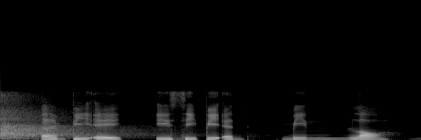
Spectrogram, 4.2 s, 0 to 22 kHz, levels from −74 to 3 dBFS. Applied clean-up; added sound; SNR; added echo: none; Clapping; 12 dB; none.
